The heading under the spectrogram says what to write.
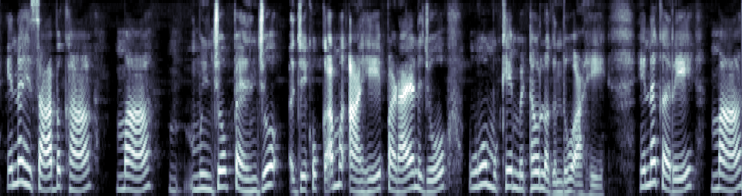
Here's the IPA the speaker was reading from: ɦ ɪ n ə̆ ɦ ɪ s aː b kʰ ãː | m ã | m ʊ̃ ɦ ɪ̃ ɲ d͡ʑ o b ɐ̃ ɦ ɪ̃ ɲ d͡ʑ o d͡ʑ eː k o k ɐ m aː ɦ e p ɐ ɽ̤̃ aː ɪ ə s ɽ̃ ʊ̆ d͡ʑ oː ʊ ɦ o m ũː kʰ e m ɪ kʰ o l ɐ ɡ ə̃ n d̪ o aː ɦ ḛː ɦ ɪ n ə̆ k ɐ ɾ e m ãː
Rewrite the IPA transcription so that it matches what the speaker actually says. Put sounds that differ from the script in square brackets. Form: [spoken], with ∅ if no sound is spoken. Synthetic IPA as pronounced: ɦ ɪ n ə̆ ɦ ɪ s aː b kʰ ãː | m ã | m ʊ̃ ɦ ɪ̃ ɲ d͡ʑ o [p] ɐ̃ ɦ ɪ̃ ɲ d͡ʑ o d͡ʑ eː k o k ɐ m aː ɦ e p ɐ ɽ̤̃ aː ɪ ə [∅] ɽ̃ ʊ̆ d͡ʑ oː ʊ ɦ o m ũː kʰ e m ɪ [ʈʰ] o l ɐ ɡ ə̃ n d̪ o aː ɦ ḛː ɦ ɪ n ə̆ k ɐ ɾ e m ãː

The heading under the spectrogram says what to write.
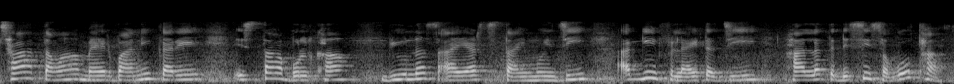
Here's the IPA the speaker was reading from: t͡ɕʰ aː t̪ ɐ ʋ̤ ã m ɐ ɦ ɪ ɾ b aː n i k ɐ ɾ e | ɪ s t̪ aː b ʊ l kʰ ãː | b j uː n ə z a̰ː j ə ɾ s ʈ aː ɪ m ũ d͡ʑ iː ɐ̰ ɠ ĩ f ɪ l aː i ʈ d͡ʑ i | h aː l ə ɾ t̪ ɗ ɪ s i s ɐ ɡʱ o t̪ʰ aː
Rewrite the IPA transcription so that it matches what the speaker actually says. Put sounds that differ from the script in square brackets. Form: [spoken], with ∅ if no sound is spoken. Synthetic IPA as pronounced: t͡ɕʰ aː t̪ ɐ ʋ̤ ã m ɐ ɦ ɪ ɾ b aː n i k ɐ ɾ e | ɪ s t̪ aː b ʊ l kʰ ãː | b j uː n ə [s] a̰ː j ə ɾ s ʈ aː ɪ m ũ d͡ʑ iː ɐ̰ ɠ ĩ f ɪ l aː [ɪ] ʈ d͡ʑ [iː] | h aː l ə [∅] t̪ ɗ ɪ s i s ɐ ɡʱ o t̪ʰ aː

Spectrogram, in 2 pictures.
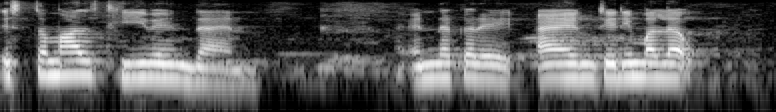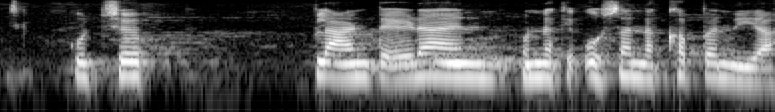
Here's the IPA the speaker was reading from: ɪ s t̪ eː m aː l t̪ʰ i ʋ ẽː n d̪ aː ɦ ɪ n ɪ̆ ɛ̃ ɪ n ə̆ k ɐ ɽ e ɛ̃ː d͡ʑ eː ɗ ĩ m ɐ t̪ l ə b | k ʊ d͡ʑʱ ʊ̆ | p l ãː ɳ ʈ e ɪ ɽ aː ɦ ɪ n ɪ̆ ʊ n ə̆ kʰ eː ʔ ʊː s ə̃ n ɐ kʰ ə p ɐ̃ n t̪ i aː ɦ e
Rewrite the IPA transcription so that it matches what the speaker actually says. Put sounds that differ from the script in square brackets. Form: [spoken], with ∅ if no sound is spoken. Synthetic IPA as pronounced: ɪ s t̪ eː m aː l t̪ʰ i ʋ ẽː n d̪ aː ɦ ɪ n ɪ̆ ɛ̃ ɪ n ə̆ k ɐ [ɾ] e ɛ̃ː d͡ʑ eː ɗ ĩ m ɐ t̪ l ə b | k ʊ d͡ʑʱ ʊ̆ | p l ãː ɳ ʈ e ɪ ɽ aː ɦ ɪ n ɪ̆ ʊ n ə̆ kʰ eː ʔ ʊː s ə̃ n ɐ kʰ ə p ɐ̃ n [d̪] i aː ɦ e

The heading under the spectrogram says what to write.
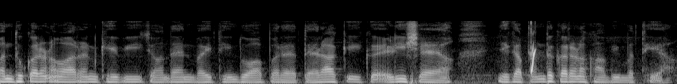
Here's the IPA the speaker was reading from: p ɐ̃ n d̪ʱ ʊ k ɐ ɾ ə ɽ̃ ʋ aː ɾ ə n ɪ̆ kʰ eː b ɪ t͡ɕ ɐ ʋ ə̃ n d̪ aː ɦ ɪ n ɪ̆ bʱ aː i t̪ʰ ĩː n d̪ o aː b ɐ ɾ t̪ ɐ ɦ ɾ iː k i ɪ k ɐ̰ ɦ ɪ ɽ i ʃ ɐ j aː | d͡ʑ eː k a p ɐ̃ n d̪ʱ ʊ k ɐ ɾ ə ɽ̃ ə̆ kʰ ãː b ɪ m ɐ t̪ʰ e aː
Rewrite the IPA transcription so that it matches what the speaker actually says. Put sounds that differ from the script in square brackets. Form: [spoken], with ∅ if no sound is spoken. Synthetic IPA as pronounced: p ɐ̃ n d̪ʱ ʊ k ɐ ɾ ə ɽ̃ ʋ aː ɾ ə n ɪ̆ kʰ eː b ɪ t͡ɕ ɐ ʋ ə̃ n d̪ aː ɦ ɪ n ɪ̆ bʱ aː i t̪ʰ ĩː n d̪ o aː [p] ɐ ɾ t̪ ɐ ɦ ɾ [aː] k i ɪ k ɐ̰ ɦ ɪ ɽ i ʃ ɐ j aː | d͡ʑ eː k a p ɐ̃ n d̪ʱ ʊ k ɐ ɾ ə ɽ̃ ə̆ kʰ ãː b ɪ m ɐ t̪ʰ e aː

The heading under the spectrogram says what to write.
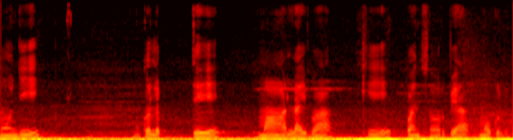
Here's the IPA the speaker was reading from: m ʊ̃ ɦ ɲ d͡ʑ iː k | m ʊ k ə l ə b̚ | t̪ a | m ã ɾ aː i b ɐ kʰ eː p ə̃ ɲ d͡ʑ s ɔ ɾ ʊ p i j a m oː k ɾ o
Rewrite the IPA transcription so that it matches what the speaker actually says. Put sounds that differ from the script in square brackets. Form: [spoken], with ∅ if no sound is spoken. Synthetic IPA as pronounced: m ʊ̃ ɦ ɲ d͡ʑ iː [∅] | m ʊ k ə l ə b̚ | t̪ [e] | m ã [l] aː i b [a] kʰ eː p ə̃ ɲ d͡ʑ s ɔ ɾ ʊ p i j a m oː k [l] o

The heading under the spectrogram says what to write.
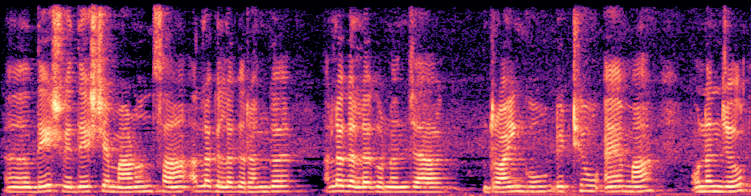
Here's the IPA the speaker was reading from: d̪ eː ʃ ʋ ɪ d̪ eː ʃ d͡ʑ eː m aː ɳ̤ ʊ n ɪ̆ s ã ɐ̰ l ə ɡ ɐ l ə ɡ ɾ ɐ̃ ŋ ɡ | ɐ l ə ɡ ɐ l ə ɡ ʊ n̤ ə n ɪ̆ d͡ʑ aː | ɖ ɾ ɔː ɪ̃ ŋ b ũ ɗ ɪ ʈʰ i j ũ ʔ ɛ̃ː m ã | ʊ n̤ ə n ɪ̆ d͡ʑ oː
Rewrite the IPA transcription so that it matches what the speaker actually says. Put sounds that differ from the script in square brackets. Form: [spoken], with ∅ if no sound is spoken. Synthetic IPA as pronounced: d̪ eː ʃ ʋ ɪ d̪ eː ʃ d͡ʑ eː m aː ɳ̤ ʊ n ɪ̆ s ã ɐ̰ l ə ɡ ɐ l ə ɡ ɾ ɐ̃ ŋ ɡ | ɐ l ə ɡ ɐ l ə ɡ ʊ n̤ ə n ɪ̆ d͡ʑ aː | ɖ ɾ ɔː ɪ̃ ŋ [ɡ] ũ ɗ ɪ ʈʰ i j ũ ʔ ɛ̃ː m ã | ʊ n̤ ə n ɪ̆ d͡ʑ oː

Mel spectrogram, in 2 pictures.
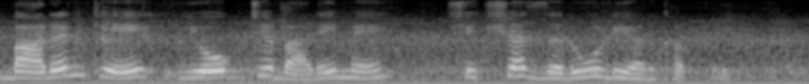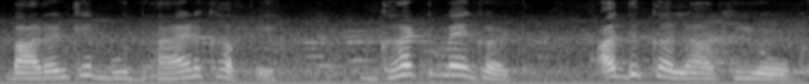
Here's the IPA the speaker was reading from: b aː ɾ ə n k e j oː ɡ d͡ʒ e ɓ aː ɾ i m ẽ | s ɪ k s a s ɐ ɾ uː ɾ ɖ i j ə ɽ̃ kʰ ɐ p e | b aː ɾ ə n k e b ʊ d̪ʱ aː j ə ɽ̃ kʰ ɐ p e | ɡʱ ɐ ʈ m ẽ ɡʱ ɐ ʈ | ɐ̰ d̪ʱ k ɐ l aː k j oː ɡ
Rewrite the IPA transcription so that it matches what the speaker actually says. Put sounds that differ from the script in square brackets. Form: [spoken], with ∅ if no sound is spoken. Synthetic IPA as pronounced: b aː ɾ ə n k e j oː ɡ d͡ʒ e [b] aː ɾ [e] m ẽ | [ʃ] ɪ k [ʃ] a [z] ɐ ɾ uː ɾ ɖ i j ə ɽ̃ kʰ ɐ p e | b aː ɾ ə n k e b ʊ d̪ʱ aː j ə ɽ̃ kʰ ɐ p e | ɡʱ ɐ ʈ m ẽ ɡʱ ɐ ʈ | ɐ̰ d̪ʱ k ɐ l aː k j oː ɡ

